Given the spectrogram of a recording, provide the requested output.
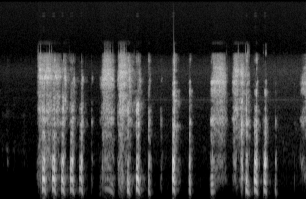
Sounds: Laughter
